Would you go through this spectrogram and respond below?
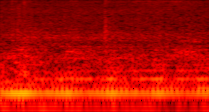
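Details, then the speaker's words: Whirlpool top-load washer draining after agitating a heavy jeans-and-towels load, before first rinse and spin: steady even low hum with no knocking or rattle as water pumps out; drain pump running normally. "Alright, now the drain is running. You can hear it draining out of there or"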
